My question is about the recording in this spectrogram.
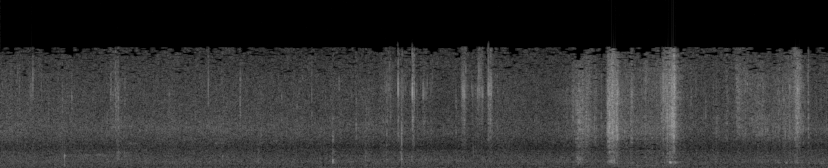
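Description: Faint rustling and a few small ticks over a low steady hum, with two slightly louder rustles about four and a half and five seconds in.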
